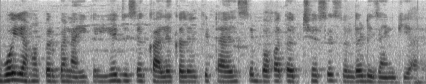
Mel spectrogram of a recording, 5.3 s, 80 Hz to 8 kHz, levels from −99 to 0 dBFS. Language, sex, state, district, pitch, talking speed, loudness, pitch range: Hindi, female, Odisha, Khordha, 185 Hz, 215 wpm, -20 LUFS, 180-200 Hz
